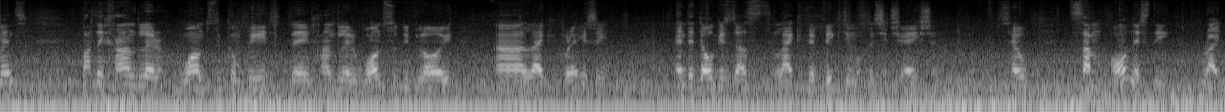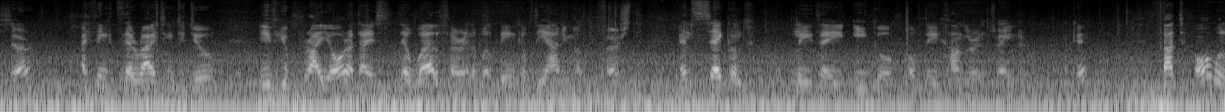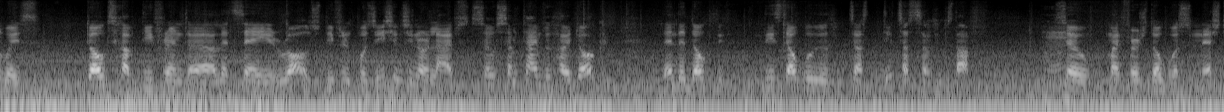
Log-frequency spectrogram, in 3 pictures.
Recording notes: This time we get deeper into training topics while we were driving through Athens and the countryside to have our last day at a three day seminar about SAR dog training.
